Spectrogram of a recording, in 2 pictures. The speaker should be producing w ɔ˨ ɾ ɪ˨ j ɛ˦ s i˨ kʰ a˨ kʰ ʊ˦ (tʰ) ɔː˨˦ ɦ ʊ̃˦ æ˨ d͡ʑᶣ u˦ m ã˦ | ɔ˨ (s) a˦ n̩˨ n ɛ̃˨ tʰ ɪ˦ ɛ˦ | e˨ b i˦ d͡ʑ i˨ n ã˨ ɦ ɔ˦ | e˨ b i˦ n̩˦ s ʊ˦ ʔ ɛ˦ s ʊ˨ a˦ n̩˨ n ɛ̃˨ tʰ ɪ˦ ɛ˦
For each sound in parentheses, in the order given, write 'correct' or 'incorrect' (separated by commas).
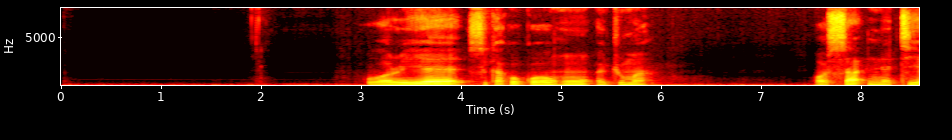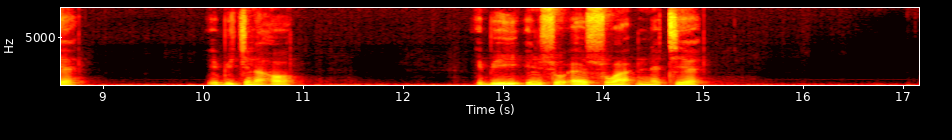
incorrect, correct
